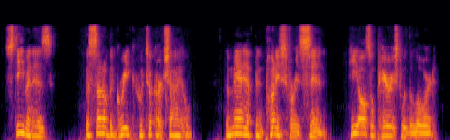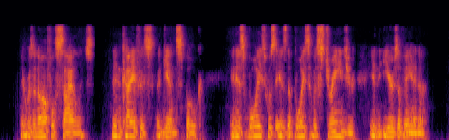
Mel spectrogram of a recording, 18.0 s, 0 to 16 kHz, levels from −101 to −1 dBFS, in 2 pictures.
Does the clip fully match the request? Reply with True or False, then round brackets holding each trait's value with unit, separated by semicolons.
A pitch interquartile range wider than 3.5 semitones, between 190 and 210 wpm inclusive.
False (4.5 semitones; 165 wpm)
